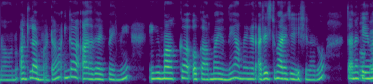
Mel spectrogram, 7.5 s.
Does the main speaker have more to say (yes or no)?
yes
